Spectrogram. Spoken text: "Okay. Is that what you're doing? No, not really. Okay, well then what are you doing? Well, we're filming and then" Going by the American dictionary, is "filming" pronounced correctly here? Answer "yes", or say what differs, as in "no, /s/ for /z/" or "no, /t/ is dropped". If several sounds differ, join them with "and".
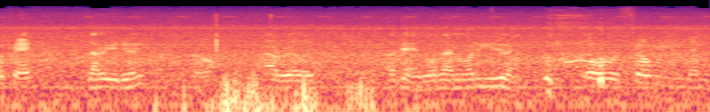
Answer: no, /l/ is dropped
